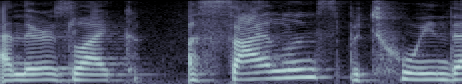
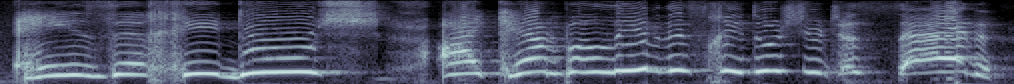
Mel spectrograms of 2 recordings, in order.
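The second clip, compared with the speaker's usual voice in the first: slow, much higher voice of astonished wonder; emotional amazement; 11 semitones higher, slower than usual. Retold or imitated. Man marvels at the Devar Torah, amazed and emotional. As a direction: marvel at the idea, deeply moved. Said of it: "gets very emotional".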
